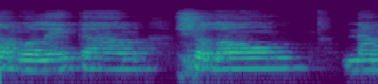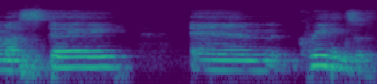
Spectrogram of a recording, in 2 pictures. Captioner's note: speaking in foreign language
